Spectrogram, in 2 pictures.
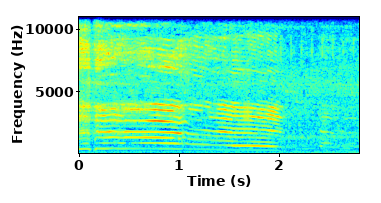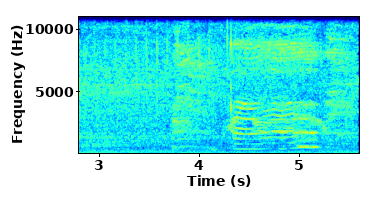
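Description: Children wail in high, drawn-out cries inside a car, two long sobs up front and another strained cry later, over a steady low engine rumble.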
